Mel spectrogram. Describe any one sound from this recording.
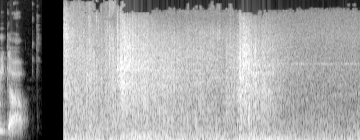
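A plane explodes with a loud, deep boom.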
